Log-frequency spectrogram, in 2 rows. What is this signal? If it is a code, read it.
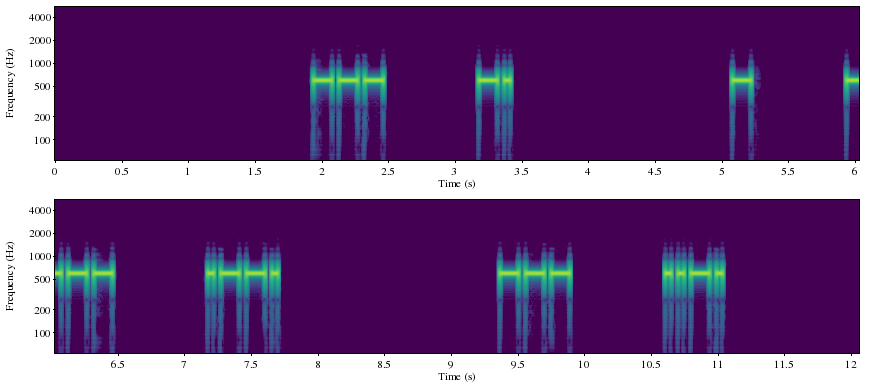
Morse code, heard as a keyed tone, about 25 wpm, spaced as for 10 wpm, 600 Hz. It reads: ON TOP OF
